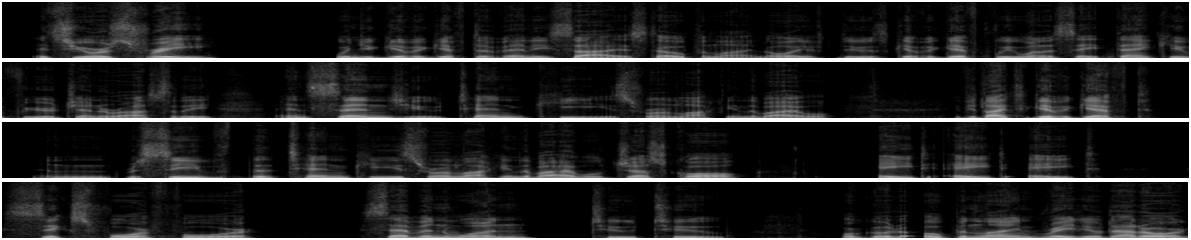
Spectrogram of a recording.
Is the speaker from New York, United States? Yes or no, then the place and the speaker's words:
yes; New York City, New York, United States; growing up in Brooklyn, New York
